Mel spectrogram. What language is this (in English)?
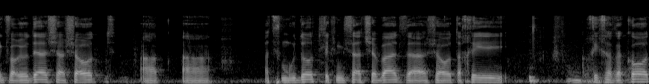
Hebrew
